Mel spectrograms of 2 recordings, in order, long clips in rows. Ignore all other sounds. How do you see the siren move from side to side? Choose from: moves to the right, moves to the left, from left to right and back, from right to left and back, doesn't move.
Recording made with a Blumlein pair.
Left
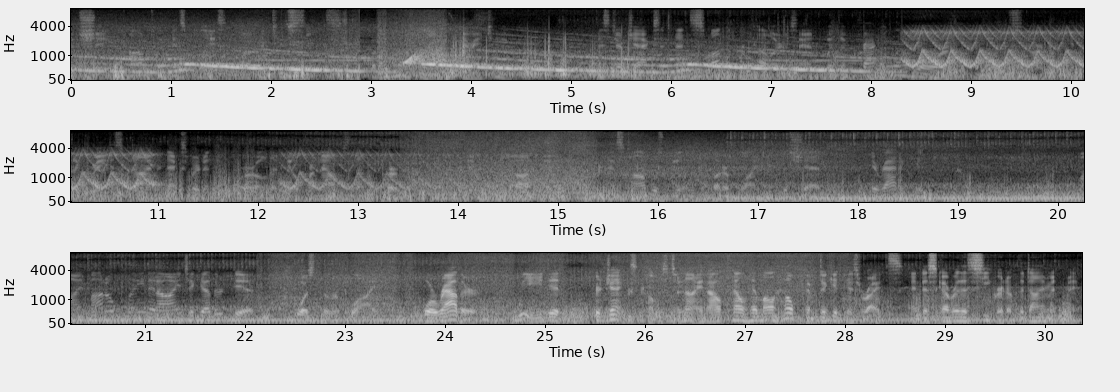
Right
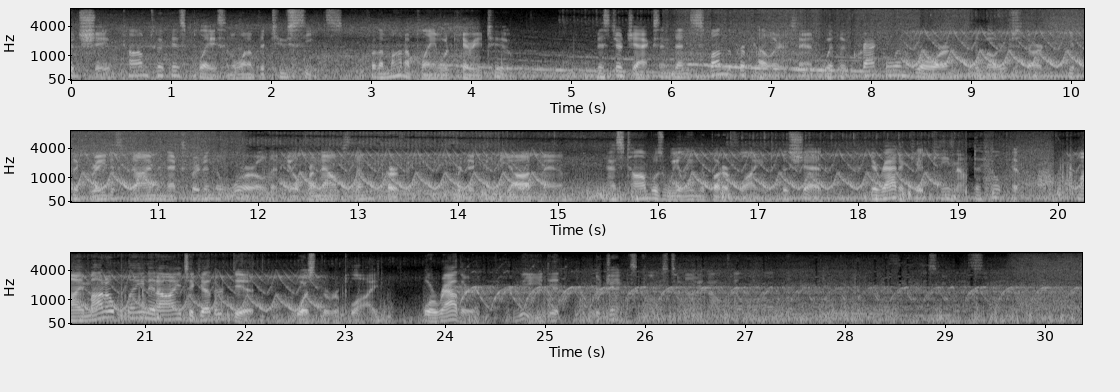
moves to the right.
